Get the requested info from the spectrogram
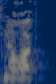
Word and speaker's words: Nowak: I believe you pronounce it Chris Nowak, N-O-W-A-K.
